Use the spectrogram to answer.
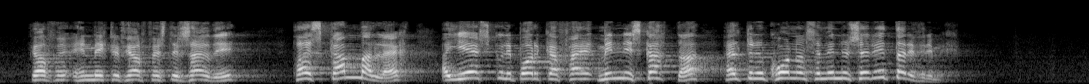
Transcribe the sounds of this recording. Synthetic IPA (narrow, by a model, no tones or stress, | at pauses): fjawɾ̥fhɪnːmɪhklɪfjawɾ̥fɛst̪ɪɾ̥saɣðɪ | θaðɛɾ̥skamːalɛxt̪aðjɛɣskʏːlɪpɔɾkafamɪnːɪskaht̪ahɛlt̪ʏnʏmkʰɔːnansɛmvɪnːʏɾ̥sɛðrɪːt̪aɾɪfɪɾɪ̰mɪ̰x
